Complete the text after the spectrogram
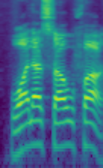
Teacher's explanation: سین کے بعد واو لین ہے، نرم پڑھیں گے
